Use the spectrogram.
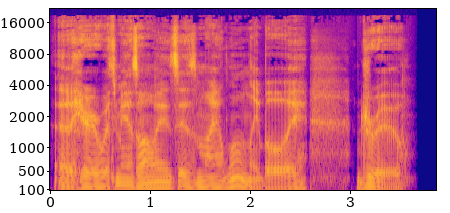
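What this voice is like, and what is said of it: Put-on character voice with accent. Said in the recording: “because of the character you're doing ... That was part of the accent.”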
